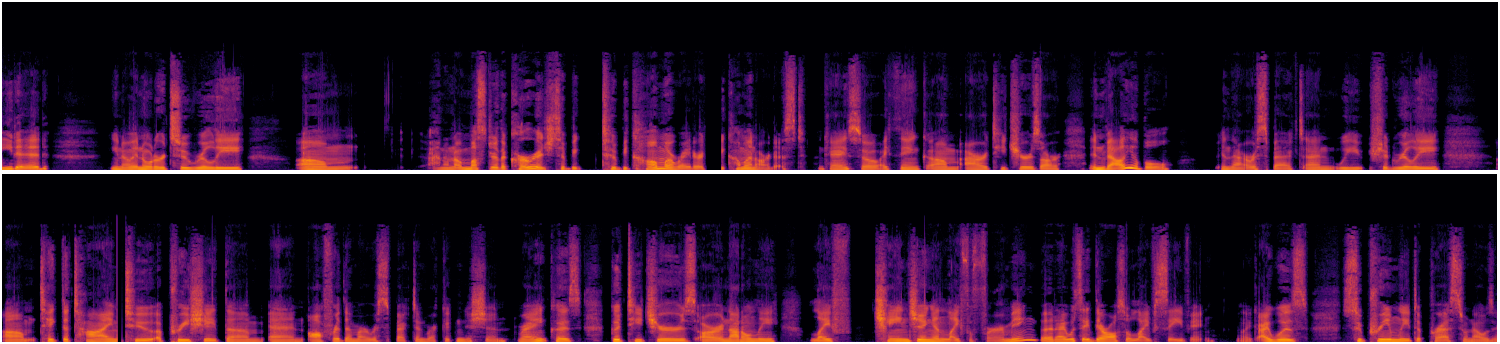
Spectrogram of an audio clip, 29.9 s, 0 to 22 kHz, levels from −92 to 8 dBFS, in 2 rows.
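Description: At 7.04 s, just after "to become a writer", the speech drops into a 160 ms block of digital silence before "an artist"; shorter blocks follow at 16.11 s (51 ms, after "really um take the") and 18.84 s (40 ms, after "and offer them our"). Samples were zeroed, so the sound cuts out and back with no fade. Unlike a faded dropout or concealed packet loss, nothing smooths or fills the gap.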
